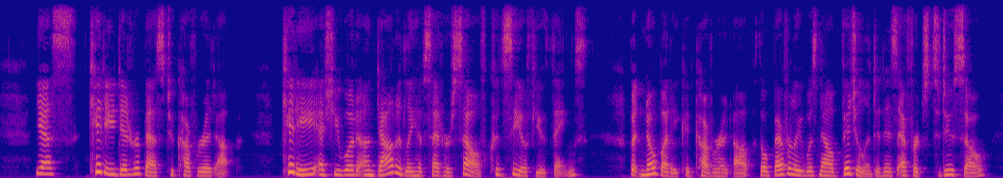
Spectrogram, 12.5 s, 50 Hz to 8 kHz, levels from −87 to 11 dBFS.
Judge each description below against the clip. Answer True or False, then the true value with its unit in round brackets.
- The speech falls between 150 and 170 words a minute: False (185 wpm)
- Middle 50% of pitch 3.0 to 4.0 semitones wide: False (4.9 semitones)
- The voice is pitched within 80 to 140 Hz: False (200 Hz)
